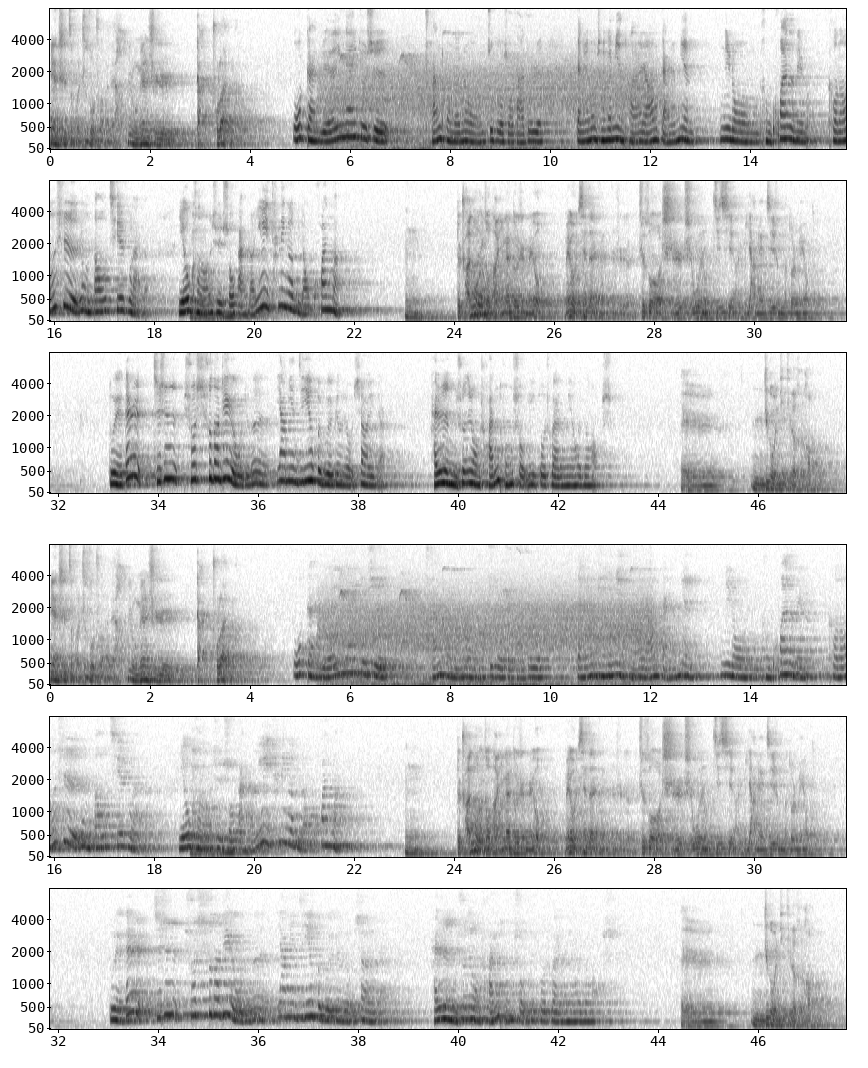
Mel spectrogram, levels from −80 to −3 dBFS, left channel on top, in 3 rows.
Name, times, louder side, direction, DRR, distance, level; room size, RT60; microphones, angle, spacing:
voice 1, 0.0-2.5 2.9-3.8 18.7-19.6 23.0-23.4 24.1-25.8 26.2-31.2 44.5-45.1 45.9-47.1, equal, ahead, 0 dB, 0.5 m, -27 dB
voice 2, 4.9-6.8 7.5-9.9 10.5-12.9 13.4-17.9 18.5-21.8 24.5-24.7 33.0-38.6 39.5-43.0, left 5 dB, 85° left, 7 dB, 0.3 m, -20 dB
sound 1, 5.3-12.1, right 1 dB, 25° right, 0.9 m, -36 dB
13.5 x 4.8 x 3.9 m, 2.5 s
head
